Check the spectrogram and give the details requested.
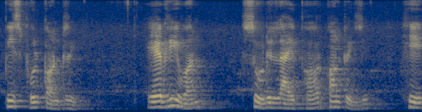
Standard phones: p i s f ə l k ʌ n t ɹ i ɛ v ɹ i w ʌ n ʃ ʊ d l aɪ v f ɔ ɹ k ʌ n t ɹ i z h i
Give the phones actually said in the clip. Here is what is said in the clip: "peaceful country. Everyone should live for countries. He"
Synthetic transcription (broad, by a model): p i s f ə l k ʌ n t ɹ i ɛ b ɹ i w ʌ n s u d l aɪ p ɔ ɹ k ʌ n t ɹ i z h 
